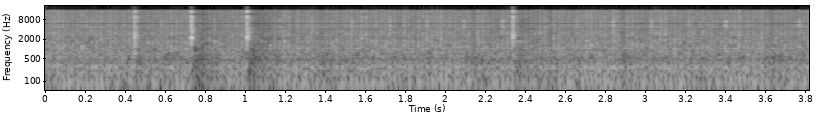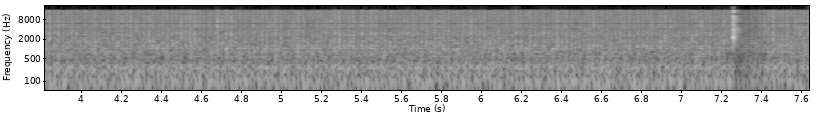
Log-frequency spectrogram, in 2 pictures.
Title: Inconsistent Engine Knocking/Ticking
